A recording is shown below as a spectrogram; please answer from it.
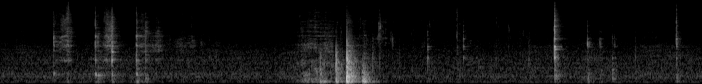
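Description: Spoon scraping leftover cooked beef from a pan into a dish for cottage pie, scattered metallic clinks and taps with a louder burst of scraping in the middle, close, no talking.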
